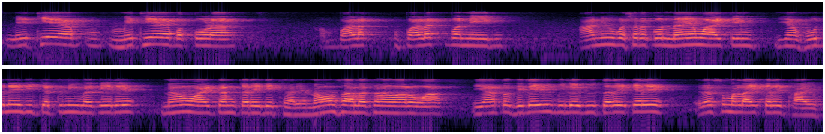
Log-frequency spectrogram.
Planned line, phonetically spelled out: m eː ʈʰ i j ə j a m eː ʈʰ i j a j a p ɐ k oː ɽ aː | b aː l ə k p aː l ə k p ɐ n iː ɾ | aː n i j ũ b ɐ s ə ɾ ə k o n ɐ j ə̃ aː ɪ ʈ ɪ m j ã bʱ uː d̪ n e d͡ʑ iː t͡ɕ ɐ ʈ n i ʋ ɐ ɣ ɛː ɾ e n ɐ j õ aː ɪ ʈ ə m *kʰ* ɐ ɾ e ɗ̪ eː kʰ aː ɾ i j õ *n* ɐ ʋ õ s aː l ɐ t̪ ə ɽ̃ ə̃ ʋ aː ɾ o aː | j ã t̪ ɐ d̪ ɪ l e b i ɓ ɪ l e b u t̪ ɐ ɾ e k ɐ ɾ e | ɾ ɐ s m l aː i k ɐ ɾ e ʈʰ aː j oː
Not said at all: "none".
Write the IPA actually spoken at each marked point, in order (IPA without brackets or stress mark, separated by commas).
k, n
